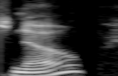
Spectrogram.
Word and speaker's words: SNO: A Quantum Portal has opened, part of the SN O Chronicles, pronounced Snow.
